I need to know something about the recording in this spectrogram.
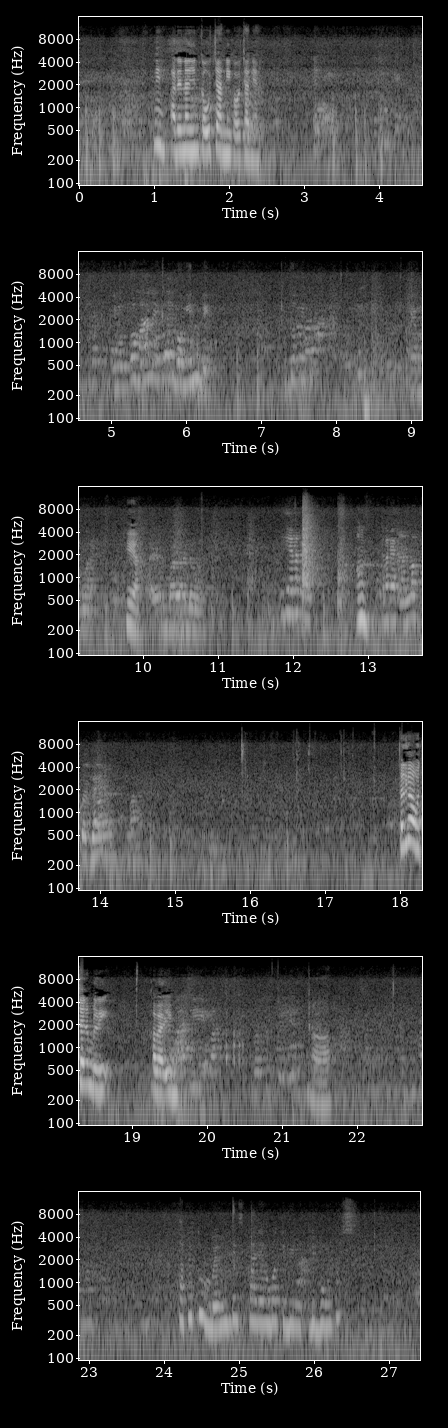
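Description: A young woman talks casually and close up.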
